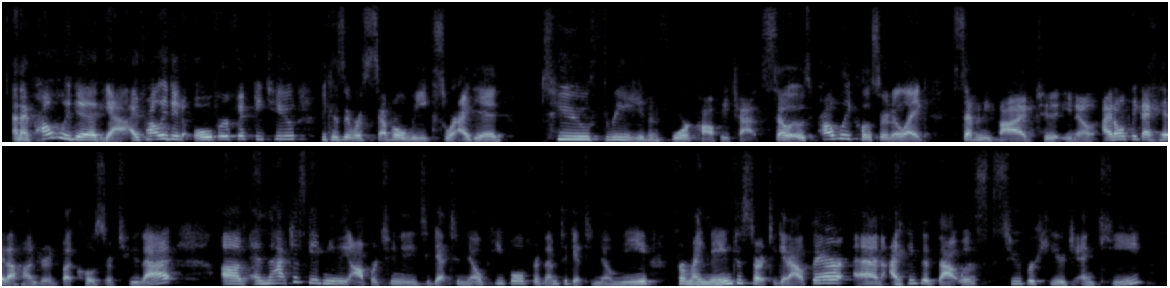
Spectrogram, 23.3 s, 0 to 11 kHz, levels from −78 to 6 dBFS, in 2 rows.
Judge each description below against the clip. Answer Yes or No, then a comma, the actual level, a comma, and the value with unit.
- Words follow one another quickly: Yes, fast, 225 wpm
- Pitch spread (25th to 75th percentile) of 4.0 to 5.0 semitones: Yes, average, 4.5 semitones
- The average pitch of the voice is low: No, high, 200 Hz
